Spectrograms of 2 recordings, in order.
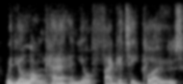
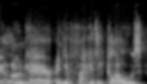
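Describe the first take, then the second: First: It is said in the speaker's plain voice. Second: It is said in an American-Irish cop accent.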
